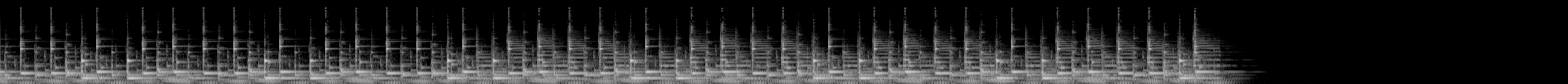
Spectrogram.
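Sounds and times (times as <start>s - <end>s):
tuned percussion: 0.0s - 12.3s.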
